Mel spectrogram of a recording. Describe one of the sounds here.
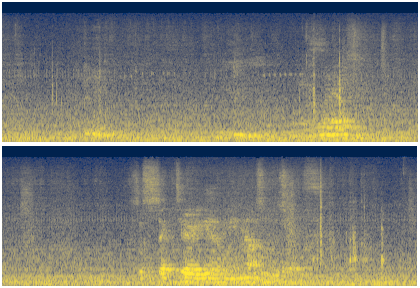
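A man speaks slowly and calmly into a microphone in an echoing hall.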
